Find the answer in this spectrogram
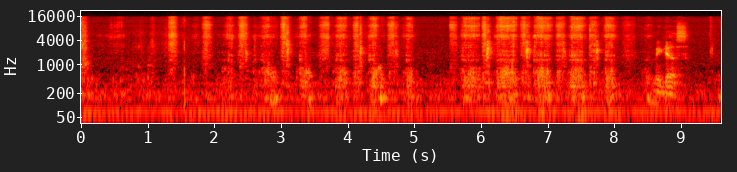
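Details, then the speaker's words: Dog with a reverse sneeze: rapid, repeated, harsh snorting inhalations at about two per second that sound like a pig; reverse sneeze. "A pig. Pig? Is that a pig? It sounded like a pig. It sounded like a pig."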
